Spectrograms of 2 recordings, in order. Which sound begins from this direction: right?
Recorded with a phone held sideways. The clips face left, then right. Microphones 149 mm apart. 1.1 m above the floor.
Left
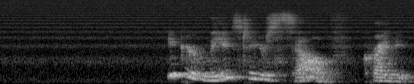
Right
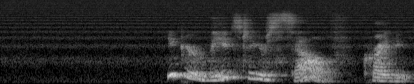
A woman speaking, at 1.7 s.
